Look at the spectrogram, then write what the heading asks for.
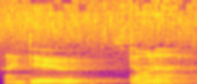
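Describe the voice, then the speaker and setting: A young man acting in a radio drama as a nervous, wry doomed man, speaking in a halting, awkward, sardonic way. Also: fairly low pitch, flat delivery, darkish tone. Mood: wary. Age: young adult. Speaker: student voice actor. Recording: echoey reverberant room with faint noise.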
